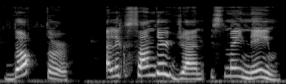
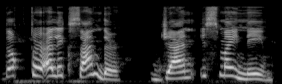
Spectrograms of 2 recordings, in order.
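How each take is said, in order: First: "Doctor" alone, then "Alexander John" joined; pause after DOCTOR. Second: "Doctor Alexander" joined, break before "John"; pause after ALEXANDER. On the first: Teacher addressing a doctor, pausing before "Alexander John". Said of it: "he said to the doctor". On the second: Teacher addressing Doctor Alexander, pausing before "John". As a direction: run "Doctor Alexander" together, pause, then "John is my name". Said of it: "Doctor Alexander is her doctor". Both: Shown as a demonstration.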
